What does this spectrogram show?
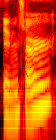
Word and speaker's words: Enzo: I know since I live in America, everyone says Enzo, like that. But in Australia, where I'm from, we say Inzar.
